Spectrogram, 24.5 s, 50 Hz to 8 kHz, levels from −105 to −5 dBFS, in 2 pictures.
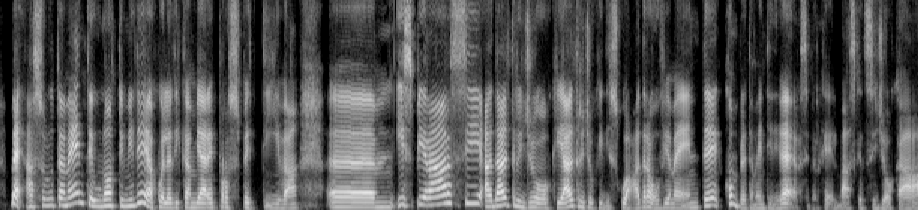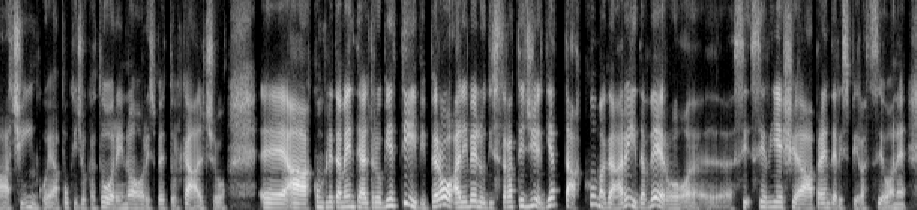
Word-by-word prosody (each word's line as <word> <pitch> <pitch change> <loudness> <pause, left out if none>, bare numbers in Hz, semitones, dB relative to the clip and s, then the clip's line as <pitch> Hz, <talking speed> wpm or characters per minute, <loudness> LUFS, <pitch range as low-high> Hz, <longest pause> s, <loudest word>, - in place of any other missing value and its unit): Beh, - - +9
assolutamente 260 - +1
è - - +3
un'ottima 235 +1 -1
idea 335 +8 +2
quella 175 -3 -1
di 180 0 -9
cambiare 175 -1 +2
prospettiva, 165 -4 -4 0.4
ehm, 185 0 +3
ispirarsi 295 +5 +3
ad 210 +1 +3
altri 245 -5 +3
giochi 175 -1 -5
altri 205 +1 +4
giochi 170 -2 -12
di - - -17
squadra, 190 +1 -3
ovviamente, 170 - -2
completamente 155 - -8
diversi 150 +5 0
perché - - -16
il - - -19
basket 150 - -7
si 145 0 -1
gioca 140 -1 -5
a - - -4
5, 165 -5 -6
ha - - -6
pochi 175 +3 -13
giocatori, 155 -1 -6
no, 155 0 -4
rispetto 150 -1 -10
al 130 - -17
calcio. 70 -1 -3 0.4
Ehm, 165 -2 +3
ha 165 -2 +7
completamente 195 0 0
altri 180 +1 +1
obiettivi, 230 - -2
però, 215 - +5
a 180 - +5
livello 195 0 0
di 175 0 -10
strategie 205 +5 -1
di 240 - -5
attacco, 270 - -2
magari, 255 -6 0
davvero, 165 - 0
ehm, - - -12
si - - 0
si 205 - +1
riesce 190 0 -1
a 150 -2 +1
prendere 170 -1 -3
ispirazione, 155 - -4
185 Hz, 135 wpm, -24 LUFS, 165-235 Hz, 0.4 s, Beh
